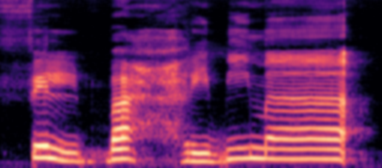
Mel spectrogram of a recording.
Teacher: دیکھیں را کو نہیں کھینچا، بحری کیا، ری ایسے نہیں کھینچنا نہیں ہے.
